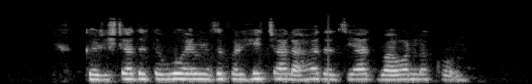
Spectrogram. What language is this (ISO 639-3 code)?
pus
